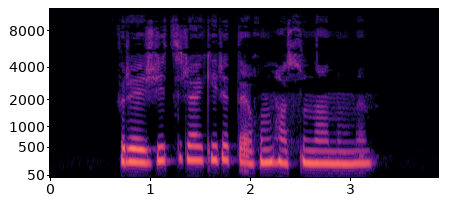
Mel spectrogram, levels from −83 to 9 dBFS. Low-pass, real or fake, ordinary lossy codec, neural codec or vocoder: 10.8 kHz; fake; MP3, 96 kbps; vocoder, 24 kHz, 100 mel bands, Vocos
